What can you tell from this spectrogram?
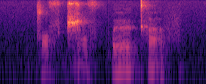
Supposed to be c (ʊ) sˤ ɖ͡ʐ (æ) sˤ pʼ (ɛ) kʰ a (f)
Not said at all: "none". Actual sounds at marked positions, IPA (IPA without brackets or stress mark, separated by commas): ʊ, œ, œ, f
